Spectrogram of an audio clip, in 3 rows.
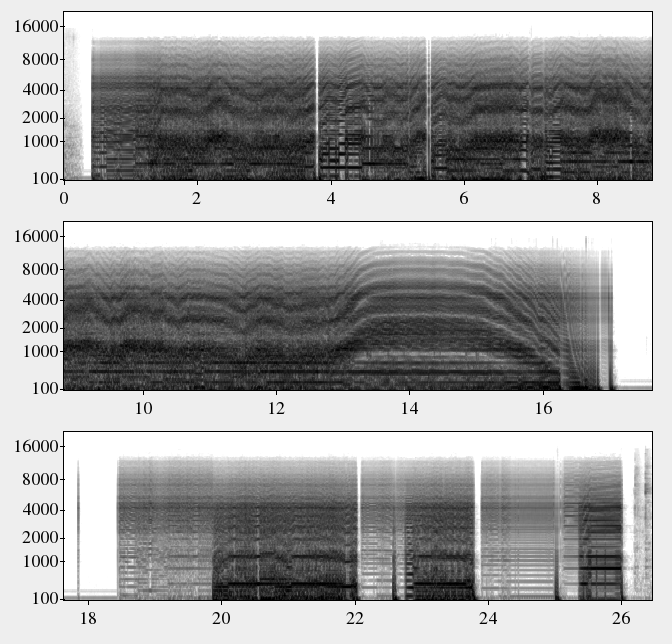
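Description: Telecaster electric guitar played through a Mantic Flex fuzz pedal into a 1964 blackface Fender Champ amp: a dense, glitchy fuzz whose pitch wavers, with a long rising-then-falling sweep a little past halfway. The sound then cuts out completely for about a second and drops in and out afterwards, which is normal behaviour for this pedal.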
